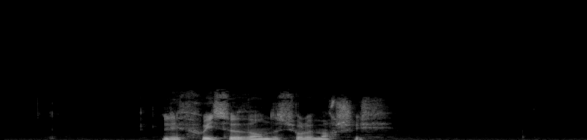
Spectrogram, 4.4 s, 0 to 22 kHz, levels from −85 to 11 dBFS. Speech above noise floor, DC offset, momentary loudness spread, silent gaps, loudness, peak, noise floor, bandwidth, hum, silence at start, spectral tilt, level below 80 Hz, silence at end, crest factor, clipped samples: 47 dB; under 0.1%; 11 LU; none; -30 LUFS; -12 dBFS; -77 dBFS; 8 kHz; none; 1.2 s; -6 dB/octave; -62 dBFS; 1.55 s; 22 dB; under 0.1%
